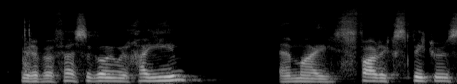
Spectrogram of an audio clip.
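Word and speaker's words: חיים: If you have your syllable CVC and CVC with the accent having to be on the second syllable, it's a long vowel close. It should be Chaim.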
